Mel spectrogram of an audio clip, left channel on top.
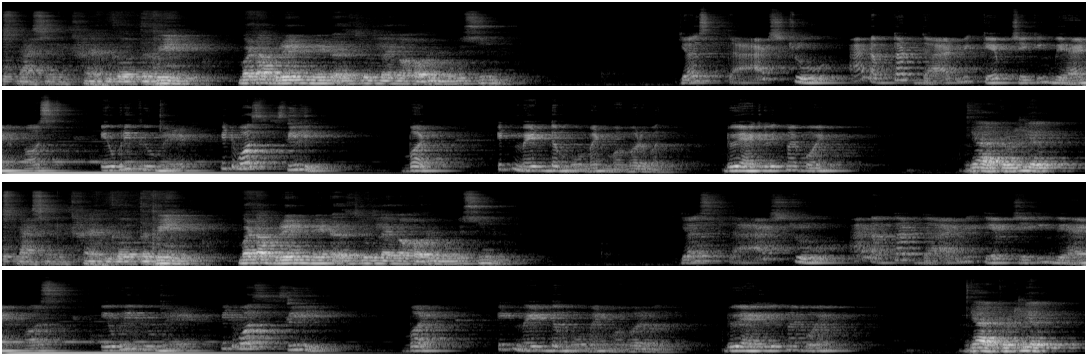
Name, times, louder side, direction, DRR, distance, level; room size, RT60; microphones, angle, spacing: voice 1, 0.0-1.9 2.4-5.0 20.4-21.2, equal, 35° right, -6 dB, 0.8 m, -21 dB
voice 2, 6.8-11.5 11.8-14.2 14.8-15.4 15.8-17.5 18.1-19.3, left 3 dB, 50° left, 3 dB, 0.3 m, -29 dB
sound 1, 10.7-13.8, equal, 60° right, 0.9 m, -28 dB
3.5 x 2.0 x 3.7 m, 1.1 s
head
